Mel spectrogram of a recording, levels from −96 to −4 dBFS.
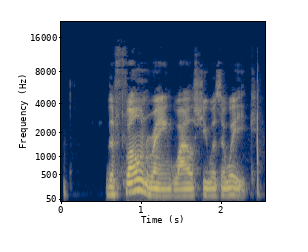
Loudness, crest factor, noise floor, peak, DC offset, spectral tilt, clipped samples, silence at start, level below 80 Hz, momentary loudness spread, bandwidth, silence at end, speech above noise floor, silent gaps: -27 LUFS; 22 dB; -70 dBFS; -6 dBFS; under 0.1%; -5 dB/octave; under 0.1%; 0.55 s; -68 dBFS; 10 LU; 13.5 kHz; 0.05 s; 43 dB; none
